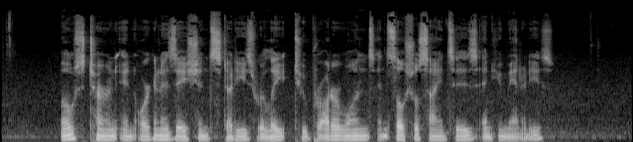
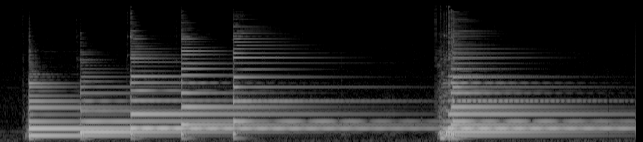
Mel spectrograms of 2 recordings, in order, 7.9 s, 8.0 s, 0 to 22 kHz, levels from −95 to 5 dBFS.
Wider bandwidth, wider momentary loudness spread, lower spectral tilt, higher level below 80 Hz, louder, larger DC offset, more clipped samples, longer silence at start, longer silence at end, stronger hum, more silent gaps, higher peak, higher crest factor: first, 15 kHz vs 11 kHz; second, 6 LU vs 16 LU; about the same, -5.5 dB/octave vs -6.5 dB/octave; first, -44 dBFS vs -72 dBFS; first, -24 LUFS vs -31 LUFS; neither; neither; second, 0.1 s vs 0.3 s; first, 1.05 s vs 0.1 s; neither; neither; first, -6 dBFS vs -14 dBFS; about the same, 18 dB vs 16 dB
